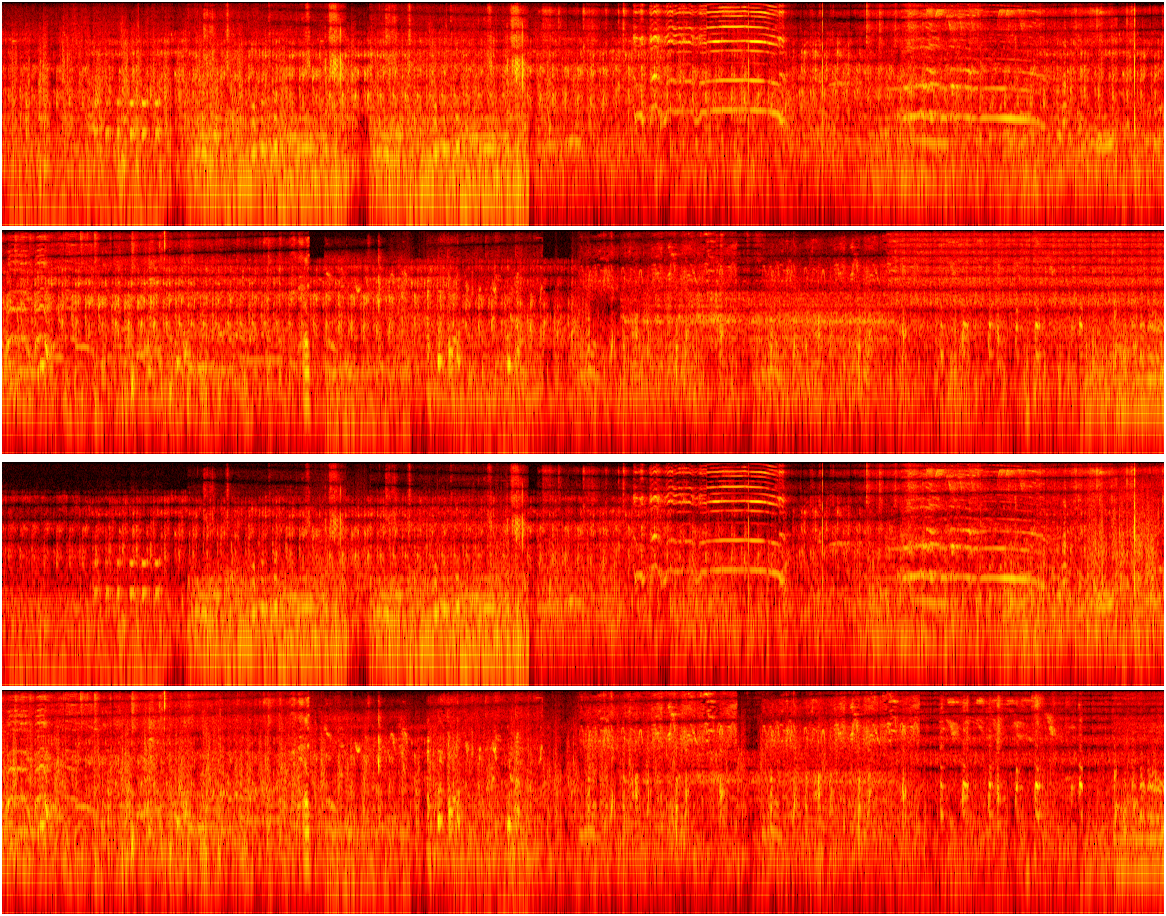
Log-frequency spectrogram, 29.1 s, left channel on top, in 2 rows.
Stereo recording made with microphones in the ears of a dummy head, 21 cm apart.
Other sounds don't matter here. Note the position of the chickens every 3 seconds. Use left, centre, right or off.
left, left, left, centre, centre, right, right, right, right, right.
